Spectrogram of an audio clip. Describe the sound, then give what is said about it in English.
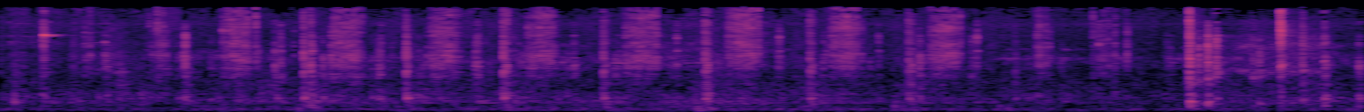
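A ratchet wrench loosens the bolt of an old idler pulley, giving many quick, faint clicking ticks in an even rhythm with a few sharper mechanical snaps. “Ratcheting off the old idler pulley.”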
